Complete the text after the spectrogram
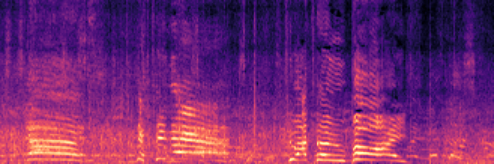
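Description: A young man shouts loudly and excitedly close by.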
